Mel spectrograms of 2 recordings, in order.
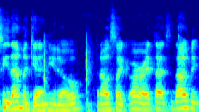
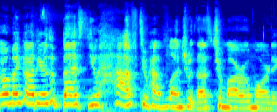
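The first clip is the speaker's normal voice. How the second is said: put-on convincing, high-pitched girls' voice; 6 semitones higher, 3 dB louder than usual. Retelling people who asked to share chips: imitating the girls' voices. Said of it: "how convincing you do their voices".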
